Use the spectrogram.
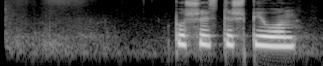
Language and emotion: Russian, neutral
